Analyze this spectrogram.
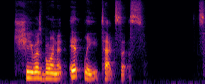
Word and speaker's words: Italy: Spelled Italy, pronounced Italy.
